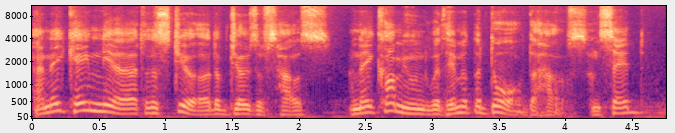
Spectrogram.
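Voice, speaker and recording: A man narrating scripture in a formal, measured storytelling manner. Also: on the high side, very animated. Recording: noisy old cassette tape.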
